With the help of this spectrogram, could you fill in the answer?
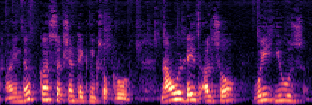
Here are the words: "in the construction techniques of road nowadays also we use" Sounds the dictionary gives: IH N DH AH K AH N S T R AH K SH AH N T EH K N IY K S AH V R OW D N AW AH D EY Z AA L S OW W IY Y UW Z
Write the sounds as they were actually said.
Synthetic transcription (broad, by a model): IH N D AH K AH N S T R AH K SH AH N T EH K N IY K S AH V R OW D N AW AH D EY Z AA L S OW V IY Y UW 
